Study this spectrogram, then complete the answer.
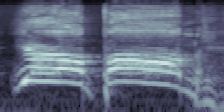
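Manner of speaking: loud, high heckler shout with drawn-out words; yelling heckler. Retold or imitated. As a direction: yell abuse at the players from the stands. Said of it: "he's yelling at".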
